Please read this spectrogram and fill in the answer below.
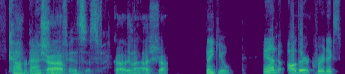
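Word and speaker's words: Ka'b ibn al-Ashraf: Cameron Hall says the killing of, let me know if I mispronounce, Kabi bin al-Shraf. Ka'b bin Ashraf.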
